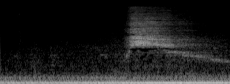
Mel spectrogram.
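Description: Steady low rumble of a 2007 Dodge Nitro's engine and drivetrain, heard from inside the cabin as the SUV rolls slowly. A brief hiss comes about a second and a half in.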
